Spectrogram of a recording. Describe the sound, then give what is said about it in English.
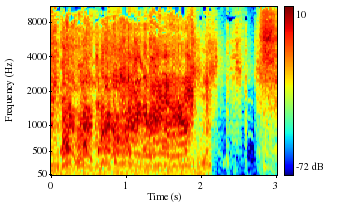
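A man imitates a dog, letting out one long, loud, gravelly bark-growl for about two seconds, followed by a few short, breathy huffs, imitating how an Australian man barked in someone's face. “And this Aussie just bogan, as we use the word around here quite a bit, just jumped in this guy's face and started barking. He goes, this is what it sounded like, rah, like this.”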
